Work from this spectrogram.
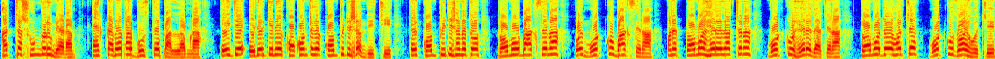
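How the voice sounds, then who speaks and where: A woman performs a cartoonish character voice at a high pitch with lively intonation. She keeps a moderate pace and very even loudness. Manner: rambling, puzzled.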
